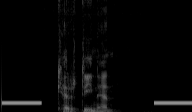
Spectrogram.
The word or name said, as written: cerdinen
